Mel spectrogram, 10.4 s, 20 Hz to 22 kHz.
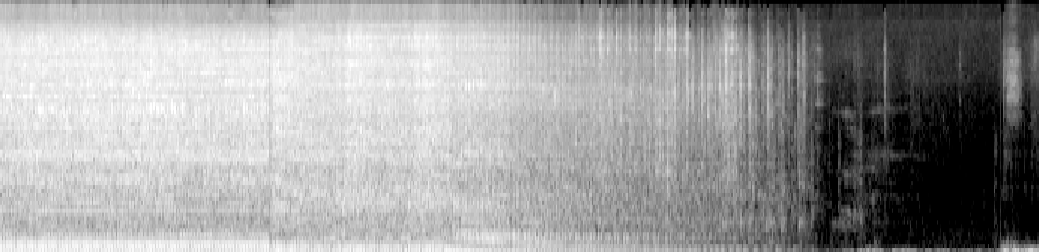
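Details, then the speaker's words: Cub Cadet 1641 lawn tractor single-cylinder, hot, with choke on, runs with an uneven, lumpy beat that sags and dies; fuel was very old and discoloured, later changed, after which it ran properly. Rough running. "Still running normal with the choke on? It seemed like it was running rough kind of all the time. Yeah, it kind of was."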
